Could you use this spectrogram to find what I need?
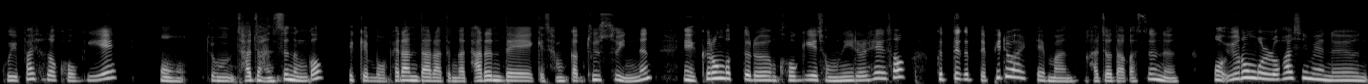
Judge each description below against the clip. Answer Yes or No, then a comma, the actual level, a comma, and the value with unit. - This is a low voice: No, high, 190 Hz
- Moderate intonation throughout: No, wide, 5.9 semitones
